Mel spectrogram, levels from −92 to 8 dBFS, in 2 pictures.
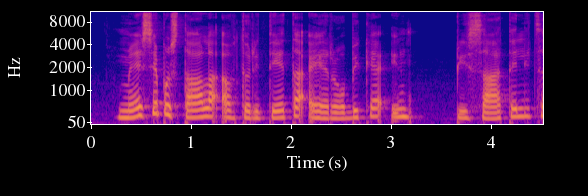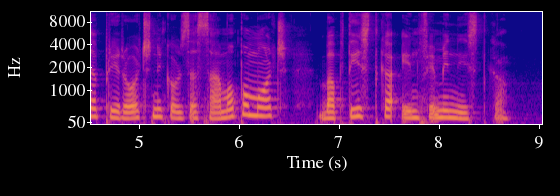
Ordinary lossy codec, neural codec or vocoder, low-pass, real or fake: none; none; none; real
